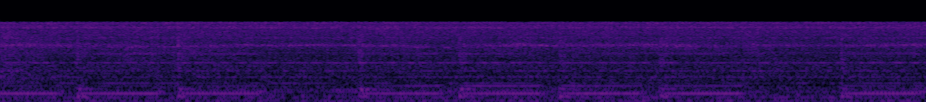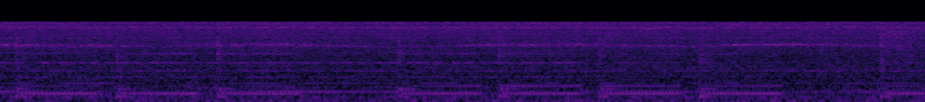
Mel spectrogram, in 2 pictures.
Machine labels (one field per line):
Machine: slide rail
